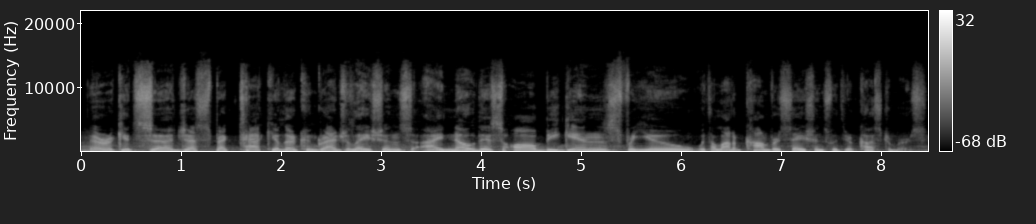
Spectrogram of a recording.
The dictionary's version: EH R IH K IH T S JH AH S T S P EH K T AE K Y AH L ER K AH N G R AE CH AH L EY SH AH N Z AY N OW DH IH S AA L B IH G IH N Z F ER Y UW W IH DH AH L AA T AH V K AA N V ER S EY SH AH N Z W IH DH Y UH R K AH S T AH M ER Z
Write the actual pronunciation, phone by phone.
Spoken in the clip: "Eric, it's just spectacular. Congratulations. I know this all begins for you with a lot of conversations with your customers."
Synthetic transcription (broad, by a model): EH R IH K IH T S JH AH S T S P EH K T AE K Y L ER K AH N G R AE CH AH L EY SH AH N Z AY N OW DH IH S AA L B IH G IH N Z F ER Y UW W IH DH AH L AA T AH V K AA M V ER S EY SH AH N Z W IH DH Y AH R K AH S T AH M ER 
